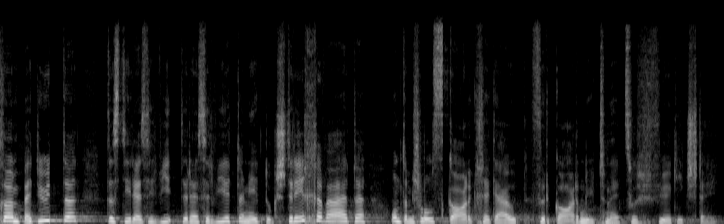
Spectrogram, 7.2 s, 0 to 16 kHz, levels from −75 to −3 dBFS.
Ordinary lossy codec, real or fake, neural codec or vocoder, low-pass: none; fake; codec, 44.1 kHz, 7.8 kbps, Pupu-Codec; 14.4 kHz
